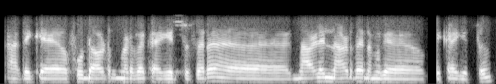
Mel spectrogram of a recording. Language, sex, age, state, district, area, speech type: Kannada, male, 30-45, Karnataka, Gadag, urban, conversation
